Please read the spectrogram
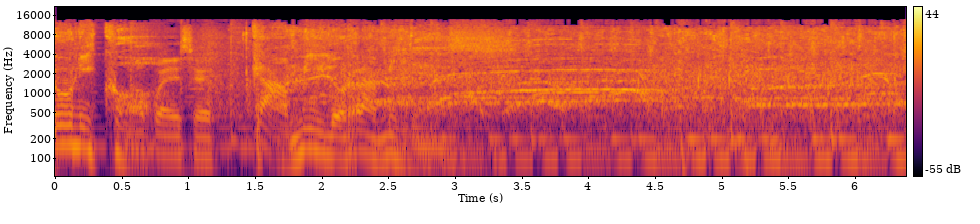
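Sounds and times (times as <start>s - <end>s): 
speech: 0.2s - 3.2s
crowd cheering and shouting: 1.4s - 6.3s.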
